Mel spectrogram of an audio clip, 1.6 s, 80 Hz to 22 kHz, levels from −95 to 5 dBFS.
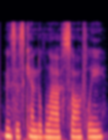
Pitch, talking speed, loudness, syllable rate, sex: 180 Hz, 150 wpm, -15 LUFS, 4.6 syllables/s, female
